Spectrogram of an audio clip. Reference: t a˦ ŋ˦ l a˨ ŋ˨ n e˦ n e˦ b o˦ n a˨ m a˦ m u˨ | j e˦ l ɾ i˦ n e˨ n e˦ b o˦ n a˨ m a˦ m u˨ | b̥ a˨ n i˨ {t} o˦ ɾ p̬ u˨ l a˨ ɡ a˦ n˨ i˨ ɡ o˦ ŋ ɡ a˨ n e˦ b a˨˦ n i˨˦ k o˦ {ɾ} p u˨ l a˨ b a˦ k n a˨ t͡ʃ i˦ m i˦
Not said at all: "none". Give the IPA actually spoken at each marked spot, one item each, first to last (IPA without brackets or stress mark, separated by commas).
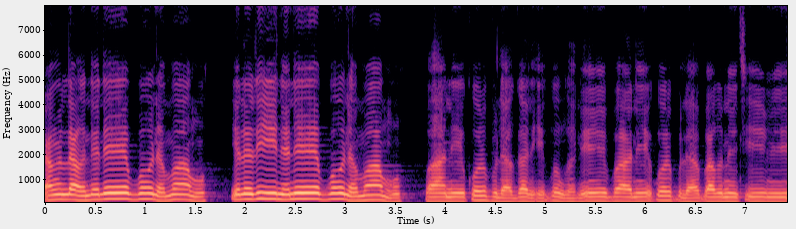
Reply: k, ɾ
